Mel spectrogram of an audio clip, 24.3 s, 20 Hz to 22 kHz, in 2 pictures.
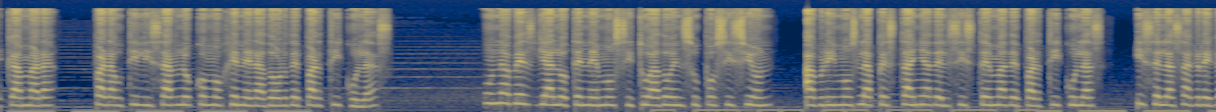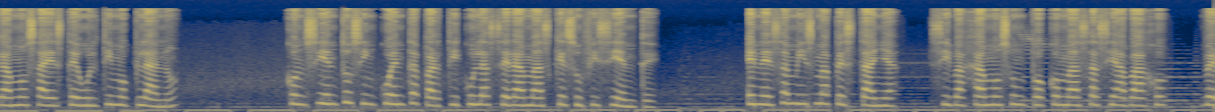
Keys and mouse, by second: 0.5 KP_1, 1.2 KP_1, 1.9 click, 2.5 click, 2.9 KP_0, 4.1 click, 5.6-6.7 drag, 7.0 click, 8.2 KP_7, 10.3 s, 11.7 click, 13.4-15.3 drag, 17.3 click, 19.1 click, 21.3 right click, 22.0 click, 22.2 right click, 22.8 click, 23.9 click.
